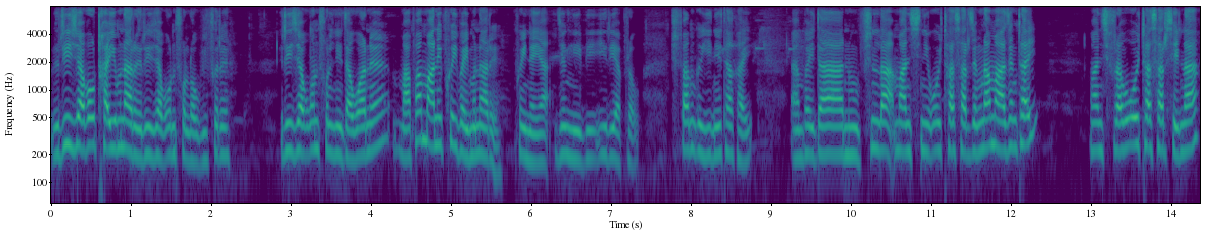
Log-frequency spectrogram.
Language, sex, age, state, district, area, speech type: Bodo, female, 60+, Assam, Chirang, rural, spontaneous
